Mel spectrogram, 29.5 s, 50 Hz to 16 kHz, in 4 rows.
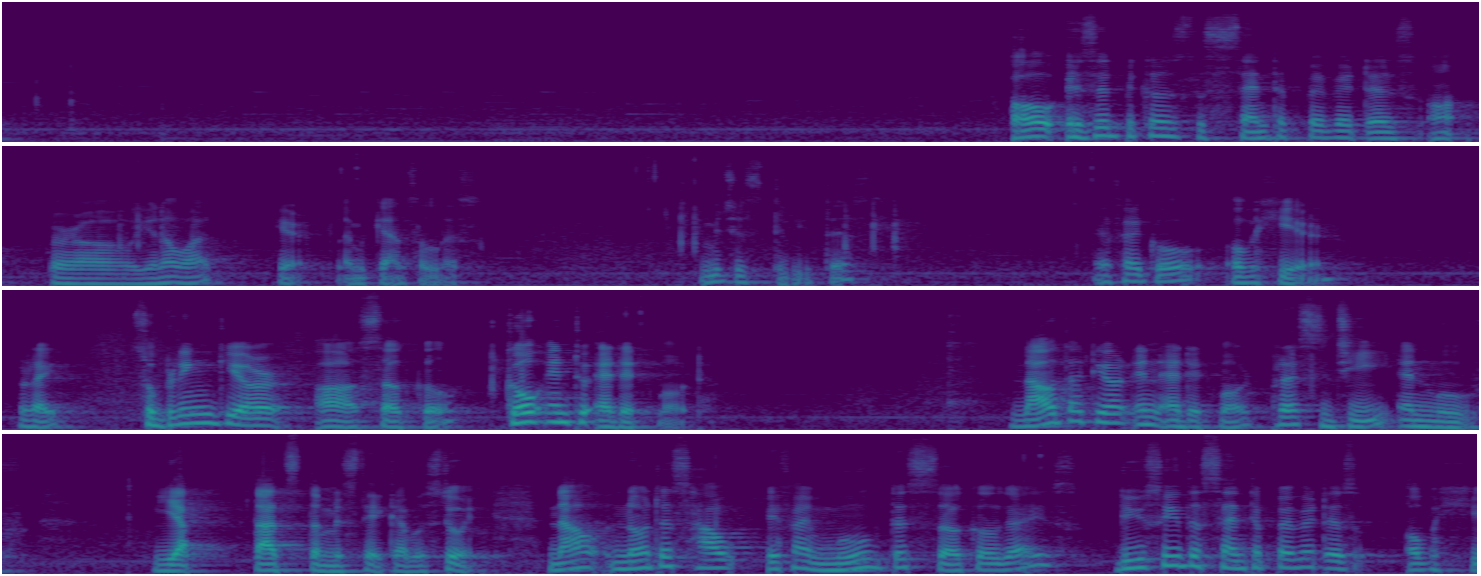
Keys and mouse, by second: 0.3 shift+middle click, 8.1 ctrl+z, 9.1-10.6 drag, 10.8 Delete, 11.7 shift+a, 17.2 Tab, 21.2 g.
